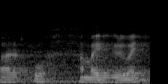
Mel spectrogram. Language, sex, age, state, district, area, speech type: Bodo, male, 30-45, Assam, Chirang, rural, spontaneous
